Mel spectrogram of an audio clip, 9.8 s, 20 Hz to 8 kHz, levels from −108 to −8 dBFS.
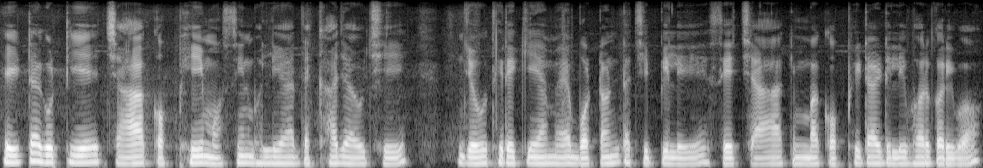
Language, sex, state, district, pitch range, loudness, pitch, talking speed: Odia, male, Odisha, Nuapada, 105-120 Hz, -19 LUFS, 110 Hz, 110 wpm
